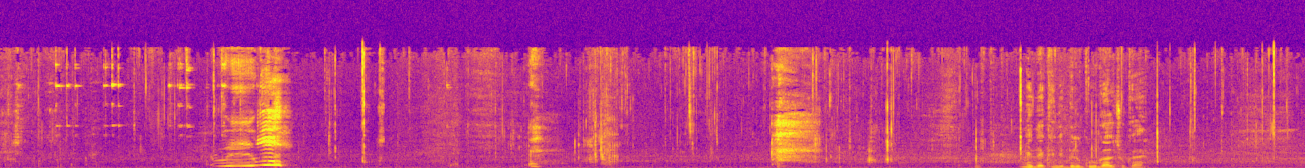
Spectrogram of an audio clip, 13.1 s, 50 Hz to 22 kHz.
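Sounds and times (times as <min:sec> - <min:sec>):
person chewing: 0:03.2 - 0:04.0, 0:04.9 - 0:10.3, 0:11.5 - 0:13.0.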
